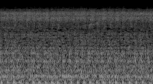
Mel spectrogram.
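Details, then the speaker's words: Honda CG 160 Fan, 6,000 km: reassembled after home valve clearance adjustment, tapping previously stopped only when hot; now steady even idle thump with no valve-cover tapping, engine smooth; normal idle. "Ó agora não tá mais batendo ó barulho Tá macio do motor"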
